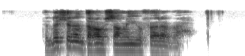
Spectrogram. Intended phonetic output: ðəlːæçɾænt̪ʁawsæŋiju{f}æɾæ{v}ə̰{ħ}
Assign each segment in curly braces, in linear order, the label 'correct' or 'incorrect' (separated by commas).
correct, correct, correct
